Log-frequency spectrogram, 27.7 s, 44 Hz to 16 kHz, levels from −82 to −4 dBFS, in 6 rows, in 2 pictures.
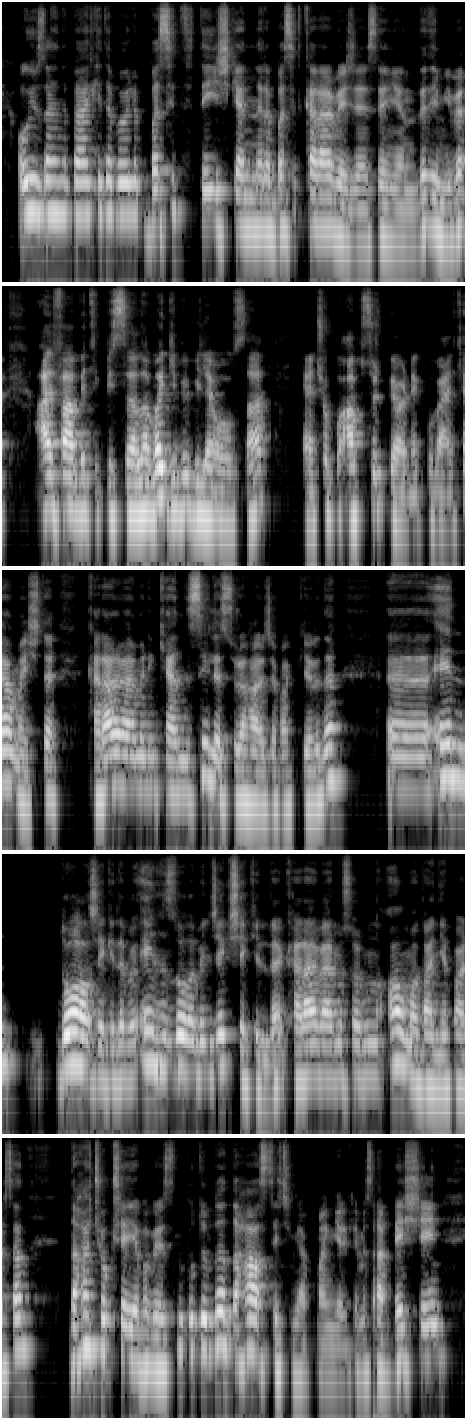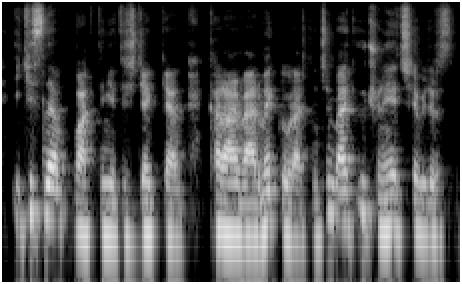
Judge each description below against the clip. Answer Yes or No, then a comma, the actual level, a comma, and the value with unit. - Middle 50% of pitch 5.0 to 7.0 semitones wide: Yes, wide, 5.4 semitones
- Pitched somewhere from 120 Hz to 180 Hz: Yes, medium, 140 Hz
